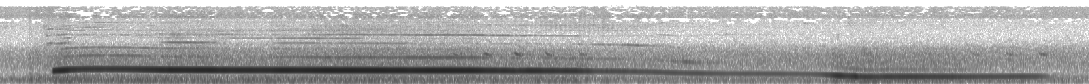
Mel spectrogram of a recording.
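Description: A long, drawn-out wolf howl holds steady and then slides lower, fairly loud, with a fainter second howl overlapping near the end. No one speaks.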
